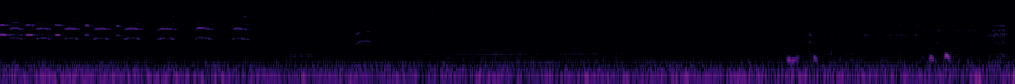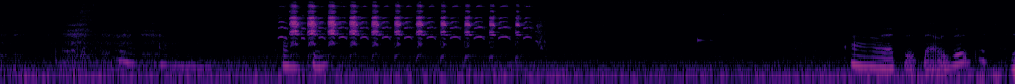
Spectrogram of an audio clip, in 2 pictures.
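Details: An annoyed farm alpaca in Monmouthshire, South Wales gives a loud, shrill, rapidly pulsed braying call over faint background chirps.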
